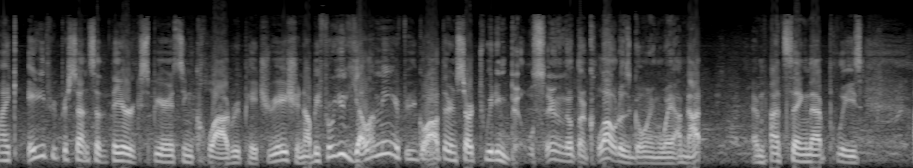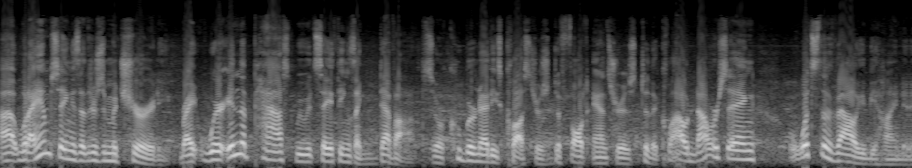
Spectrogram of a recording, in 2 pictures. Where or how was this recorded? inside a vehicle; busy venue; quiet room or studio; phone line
busy venue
